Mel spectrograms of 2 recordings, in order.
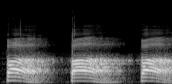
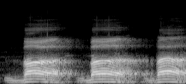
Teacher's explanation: आप देखेंगे कि आपके वोकल कॉर्ड्स हिल रहे हैं बहुत मूवमेंट हो रही है जब आप ब बोल रहे हैं। दोनों ही बाइलेबल हैं, दोनों में ही होंठ यूज हो रहे हैं, जैसे उनको खोला जा रहा है आवाज आ रही है।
